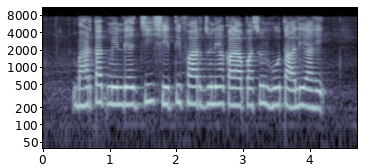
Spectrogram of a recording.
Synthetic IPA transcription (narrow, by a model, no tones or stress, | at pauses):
bʱaɾt̪at̪meɳɖjat͡ɕiːɕet̪iːfaɾd͡zunjakəɭapasuːnɦot̪aliːaɦe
